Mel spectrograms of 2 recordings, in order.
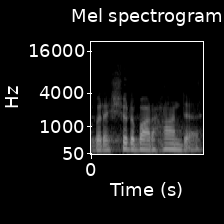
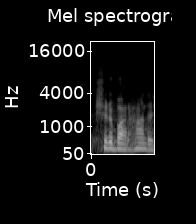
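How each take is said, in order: First: The phrase is said at a normal pace. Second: The phrase is said very fast.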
